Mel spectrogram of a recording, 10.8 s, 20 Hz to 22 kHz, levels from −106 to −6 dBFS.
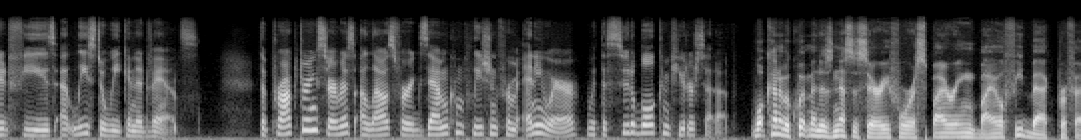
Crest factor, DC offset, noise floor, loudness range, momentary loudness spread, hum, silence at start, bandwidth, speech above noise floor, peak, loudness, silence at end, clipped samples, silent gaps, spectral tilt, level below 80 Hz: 18 dB; under 0.1%; -53 dBFS; 6 LU; 12 LU; none; 0 s; 12.5 kHz; 26 dB; -8 dBFS; -26 LUFS; 0 s; under 0.1%; none; -6 dB/octave; -52 dBFS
